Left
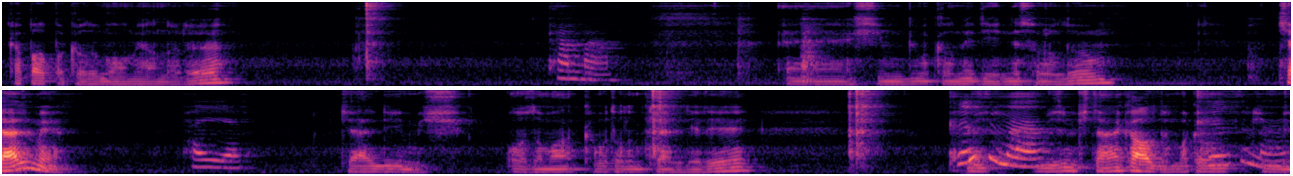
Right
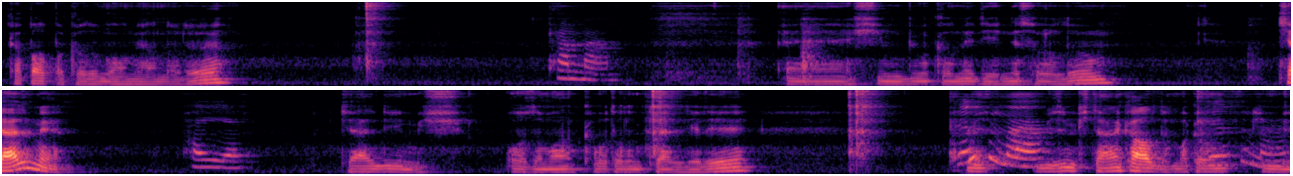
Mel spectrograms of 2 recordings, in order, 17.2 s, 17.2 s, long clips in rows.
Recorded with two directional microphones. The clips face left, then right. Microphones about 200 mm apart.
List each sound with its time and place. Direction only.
0.0 s speech: 15° right (ahead or behind)
5.1 s speech: 25° right (ahead or behind)
8.4 s speech: 10° right (ahead or behind)
9.8 s a child's voice: 5° left (ahead or behind)
10.8 s speech: 10° right (ahead or behind)
14.8 s a child's voice: 15° left (ahead or behind)
15.5 s speech: 10° right (ahead or behind)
